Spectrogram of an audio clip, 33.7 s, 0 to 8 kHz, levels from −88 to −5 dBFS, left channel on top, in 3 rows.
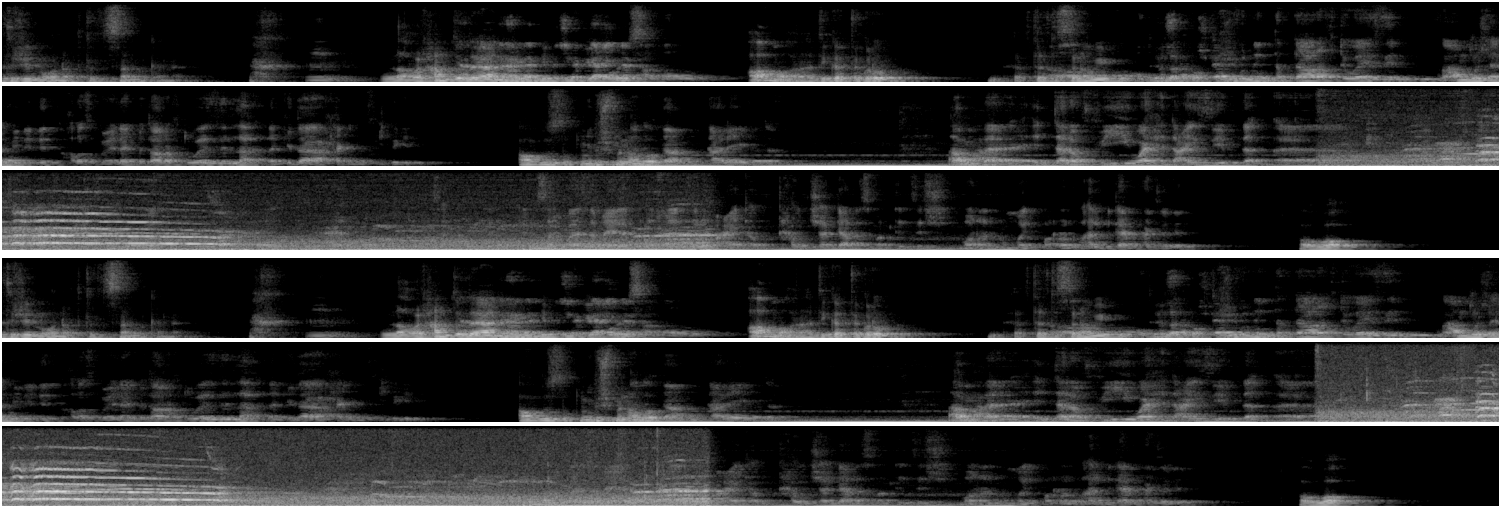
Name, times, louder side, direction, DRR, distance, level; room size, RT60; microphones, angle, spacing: voice 1, 0.0-1.3 1.9-2.1 2.8-4.3 4.6-4.7 5.6-6.7 7.7-9.5 10.8-11.3 15.1-16.2 18.3-18.7 26.4-26.6 32.2-32.5, right 1 dB, 10° right, 1 dB, 0.4 m, -37 dB
voice 2, 2.3-2.6 3.4-5.2 7.8-14.3 15.6-17.1 17.4-17.7 18.3-21.4 21.9-23.7 24.2-31.4, left 2 dB, 35° left, 2 dB, 0.7 m, -45 dB
sound 1, 15.9-30.0, left 1 dB, 10° left, 0.9 m, -38 dB
Chicken rooster, 21.1-27.8, right 5 dB, 70° right, 0.4 m, -30 dB
3.5 x 2.8 x 3.7 m, 0.66 s
head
